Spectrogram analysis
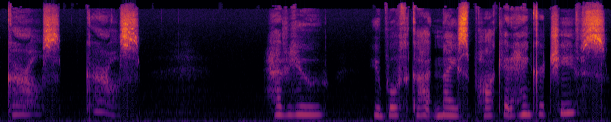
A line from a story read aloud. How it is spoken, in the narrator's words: a voice cried from a window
